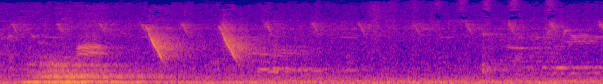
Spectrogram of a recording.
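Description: Birds chirping: two sharp, falling whistled calls about one and a half and two seconds in, with faint short chirps through the rest. A low, rough sound fills the first second.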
